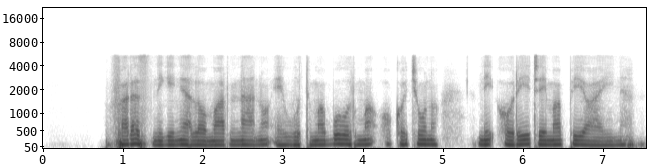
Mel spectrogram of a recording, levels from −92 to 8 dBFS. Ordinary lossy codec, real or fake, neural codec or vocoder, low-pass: AAC, 48 kbps; fake; codec, 16 kHz, 0.3 kbps, FocalCodec; 5.4 kHz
